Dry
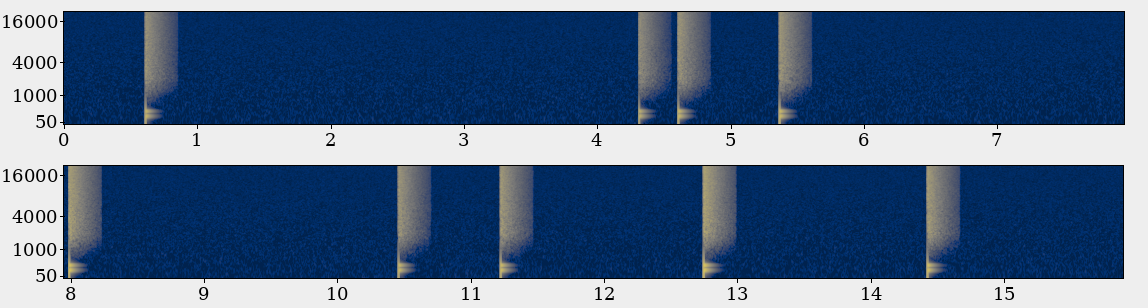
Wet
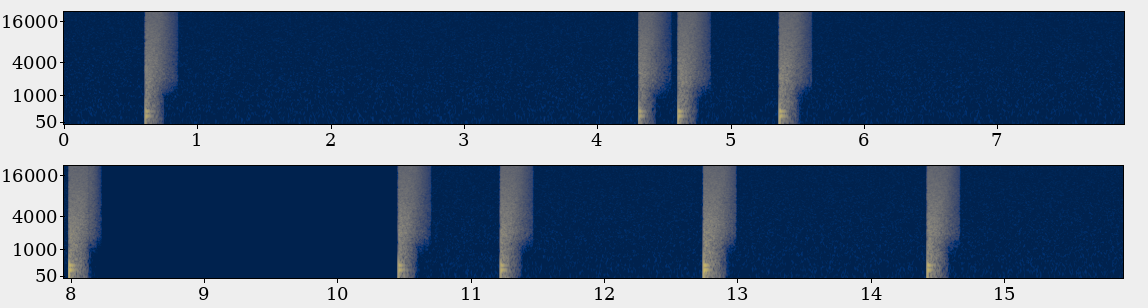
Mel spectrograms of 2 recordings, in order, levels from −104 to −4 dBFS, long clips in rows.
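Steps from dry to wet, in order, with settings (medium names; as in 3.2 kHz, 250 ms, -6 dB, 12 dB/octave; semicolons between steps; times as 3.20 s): 8.13–10.60 s: expander -43 dBFS; slew-rate limiter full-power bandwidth 130 Hz; trim -4 dB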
